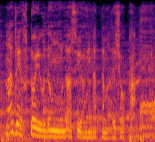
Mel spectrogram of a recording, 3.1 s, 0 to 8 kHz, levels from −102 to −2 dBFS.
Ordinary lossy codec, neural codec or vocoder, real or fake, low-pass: Opus, 24 kbps; codec, 16 kHz, 8 kbps, FreqCodec, larger model; fake; 7.2 kHz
